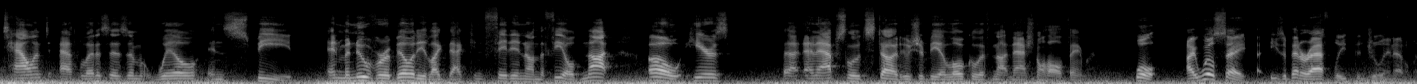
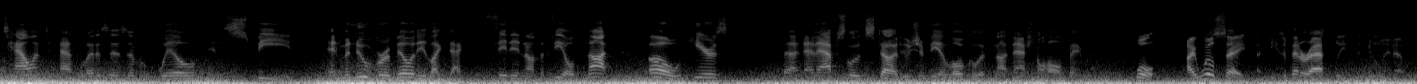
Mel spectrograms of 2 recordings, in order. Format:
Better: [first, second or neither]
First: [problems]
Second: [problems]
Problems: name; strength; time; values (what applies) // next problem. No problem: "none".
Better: first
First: low rumble; faint; throughout; 20 dB below the speech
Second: low rumble; loud; throughout; 5 dB below the speech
